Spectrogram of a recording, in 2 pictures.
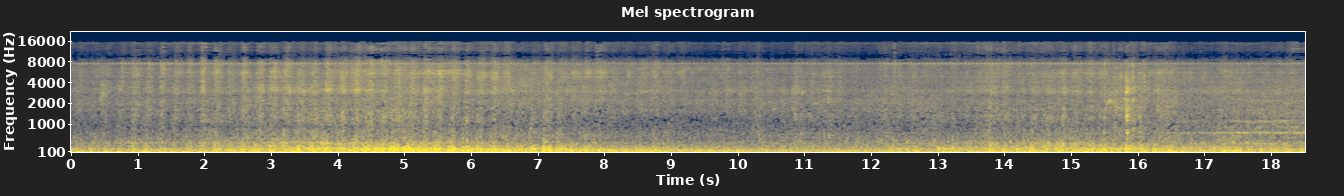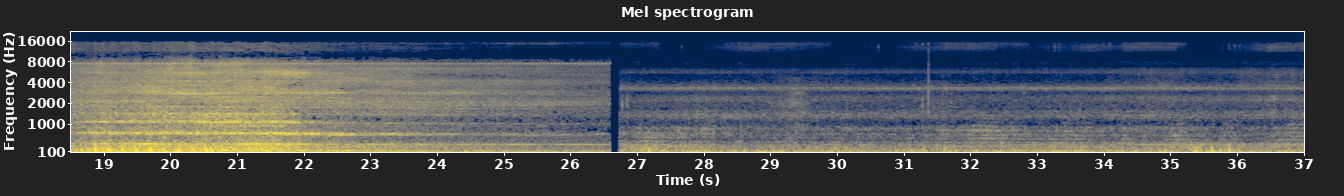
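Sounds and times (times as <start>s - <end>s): train rumbling past: 0.0s - 37.0s.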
